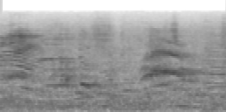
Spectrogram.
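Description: Indistinct chatter of many children's voices at once, with a couple of higher calls standing out, one at the very start and one about three-quarters of the way through.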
